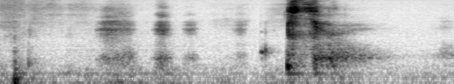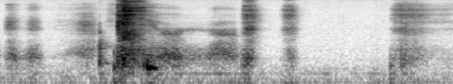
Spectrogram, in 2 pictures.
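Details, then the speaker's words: A woman with a cold, who says she also has allergies, has a sneezing fit: two forceful sneezes, each after a short gasping intake, with sniffles and soft breathy sounds between them. "Oh, guys, I can't stop. I'm trying to hold in my sneezes, but it doesn't work, you guys."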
